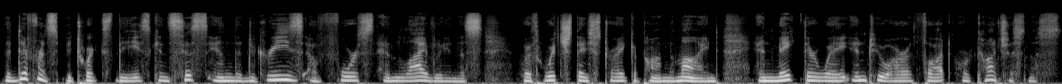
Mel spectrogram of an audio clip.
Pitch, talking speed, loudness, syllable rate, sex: 165 Hz, 160 wpm, -18 LUFS, 4.6 syllables/s, male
